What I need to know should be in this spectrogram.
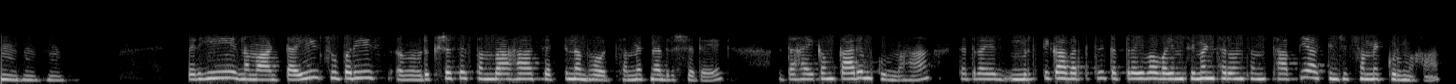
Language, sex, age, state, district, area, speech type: Sanskrit, female, 18-30, Karnataka, Chikkamagaluru, urban, conversation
